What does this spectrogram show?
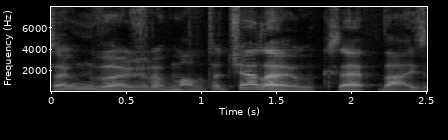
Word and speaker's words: Monticello: the place in arkansas which says that it's pronounced monticello we're on the final one i have five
